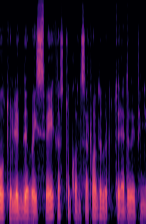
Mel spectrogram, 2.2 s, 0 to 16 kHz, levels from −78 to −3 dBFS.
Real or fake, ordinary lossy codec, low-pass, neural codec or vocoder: real; Opus, 24 kbps; 14.4 kHz; none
